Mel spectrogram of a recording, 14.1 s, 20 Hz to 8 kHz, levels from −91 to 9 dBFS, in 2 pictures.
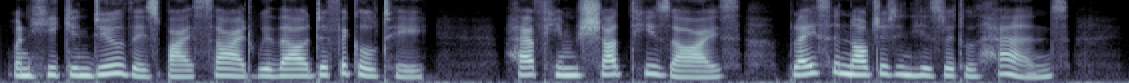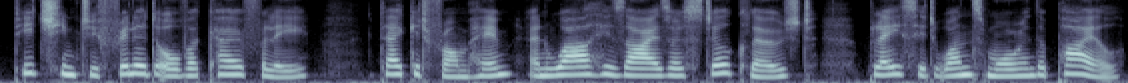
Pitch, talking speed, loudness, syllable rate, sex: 220 Hz, 195 wpm, -19 LUFS, 5.1 syllables/s, female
